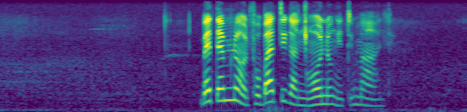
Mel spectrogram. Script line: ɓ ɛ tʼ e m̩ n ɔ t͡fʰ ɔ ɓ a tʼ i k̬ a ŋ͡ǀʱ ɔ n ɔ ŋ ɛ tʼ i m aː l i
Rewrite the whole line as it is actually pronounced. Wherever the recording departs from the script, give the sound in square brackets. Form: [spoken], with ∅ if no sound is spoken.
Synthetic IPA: ɓ ɛ tʼ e m̩ n ɔ t͡fʰ ɔ ɓ a tʼ i k̬ a ŋ͡ǀʱ ɔ n ɔ ŋ [e] tʼ i m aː l i

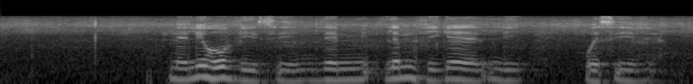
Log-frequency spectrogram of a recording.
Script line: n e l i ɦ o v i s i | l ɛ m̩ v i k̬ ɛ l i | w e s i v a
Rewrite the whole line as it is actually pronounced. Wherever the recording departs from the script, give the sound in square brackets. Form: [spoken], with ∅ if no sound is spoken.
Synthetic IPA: n e l i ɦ o v i s i | l [e] m̩ v i k̬ ɛ l i | w e s [iː] v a

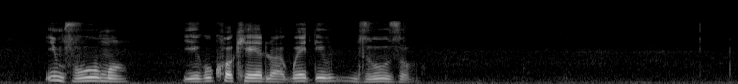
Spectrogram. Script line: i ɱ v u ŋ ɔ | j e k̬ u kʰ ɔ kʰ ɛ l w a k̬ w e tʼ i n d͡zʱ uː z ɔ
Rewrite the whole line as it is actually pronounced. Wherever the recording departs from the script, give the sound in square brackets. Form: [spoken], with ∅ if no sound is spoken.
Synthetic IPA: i ɱ v u [m] ɔ | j e k̬ u kʰ ɔ kʰ ɛ l w a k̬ w e tʼ i n d͡zʱ uː z ɔ

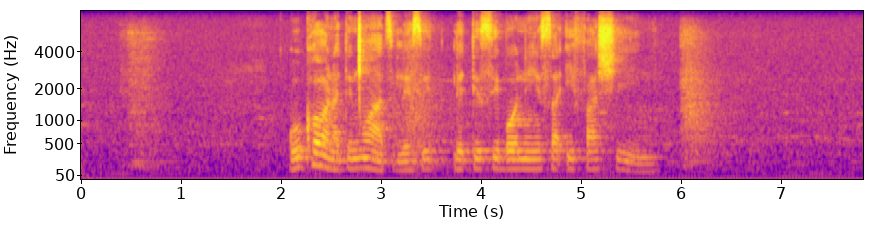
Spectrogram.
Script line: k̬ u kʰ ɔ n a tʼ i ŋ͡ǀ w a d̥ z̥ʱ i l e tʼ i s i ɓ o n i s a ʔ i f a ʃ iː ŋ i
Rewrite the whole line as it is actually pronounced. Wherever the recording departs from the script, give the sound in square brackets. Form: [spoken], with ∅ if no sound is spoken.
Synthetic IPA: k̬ u kʰ ɔ n a tʼ i ŋ͡ǀ w a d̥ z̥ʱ i l e tʼ i s i ɓ o n i s a ʔ i f a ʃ iː [n] i

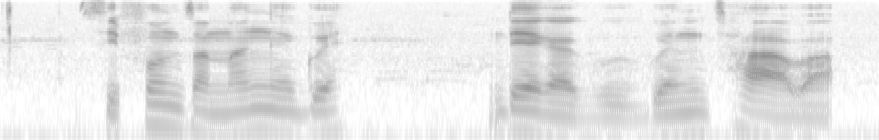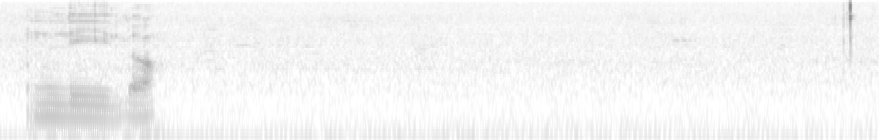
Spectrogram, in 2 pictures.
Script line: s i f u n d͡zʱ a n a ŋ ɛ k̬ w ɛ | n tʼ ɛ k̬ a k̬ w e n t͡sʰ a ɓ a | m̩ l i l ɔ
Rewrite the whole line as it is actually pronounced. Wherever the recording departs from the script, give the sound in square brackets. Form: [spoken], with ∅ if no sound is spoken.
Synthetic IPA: s i f u n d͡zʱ a n a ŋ ɛ k̬ w ɛ | n tʼ ɛ k̬ a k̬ w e n t͡sʰ a ɓ a | m̩ l [iː] l ɔ

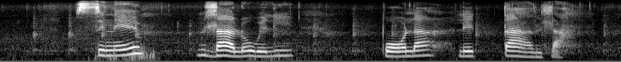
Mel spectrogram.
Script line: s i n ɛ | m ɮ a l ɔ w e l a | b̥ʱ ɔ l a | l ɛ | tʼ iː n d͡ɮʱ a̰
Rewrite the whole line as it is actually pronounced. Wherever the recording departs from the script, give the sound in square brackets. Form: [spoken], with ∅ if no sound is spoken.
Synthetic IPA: s i n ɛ | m ɮ a l ɔ w e l [i] | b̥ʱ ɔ l a | l ɛ | tʼ [aː] n d͡ɮʱ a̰

